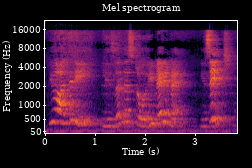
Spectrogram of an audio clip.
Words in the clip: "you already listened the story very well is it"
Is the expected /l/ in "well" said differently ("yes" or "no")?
yes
